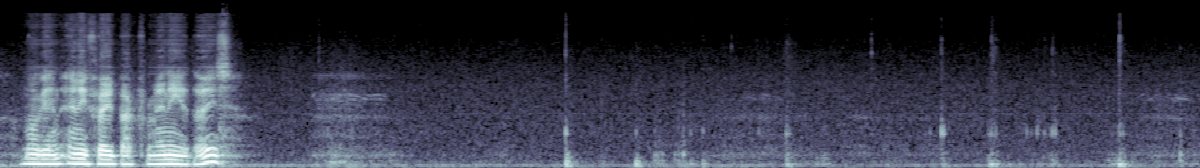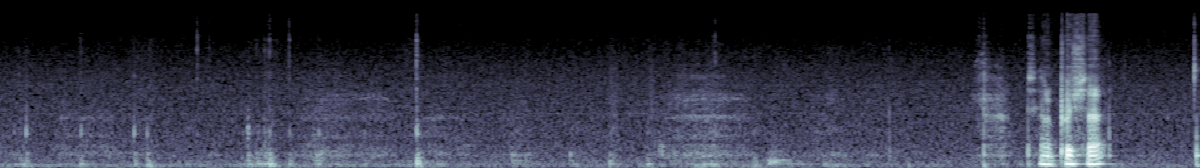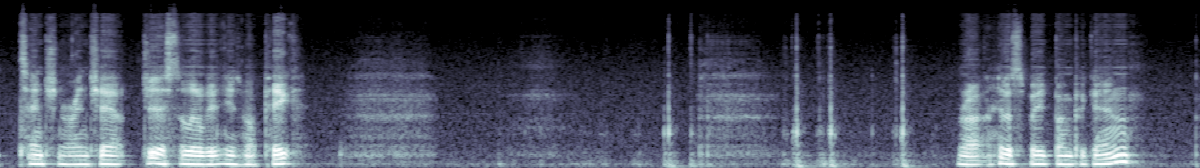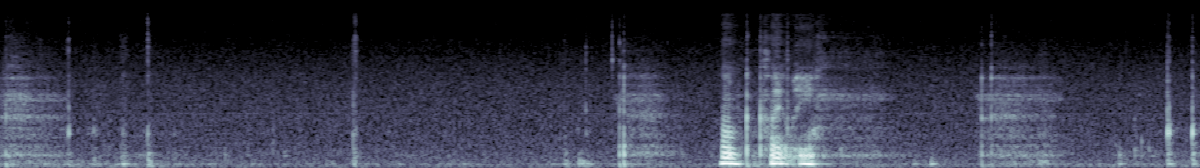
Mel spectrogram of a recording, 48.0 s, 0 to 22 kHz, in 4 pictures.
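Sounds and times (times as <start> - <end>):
soft breath: 3.0 - 4.2, 11.3 - 13.4, 15.0 - 17.3, 18.1 - 20.6, 27.4 - 30.1, 30.9 - 32.0, 35.9 - 37.0, 42.1 - 43.0, 44.1 - 47.4.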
